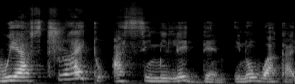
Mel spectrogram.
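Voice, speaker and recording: A man's animated tone comes through at a moderate pace. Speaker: political commentator. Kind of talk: live stream monologue.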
